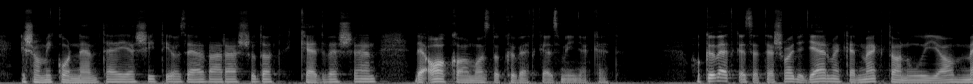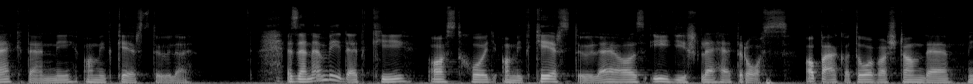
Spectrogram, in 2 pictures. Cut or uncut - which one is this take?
cut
